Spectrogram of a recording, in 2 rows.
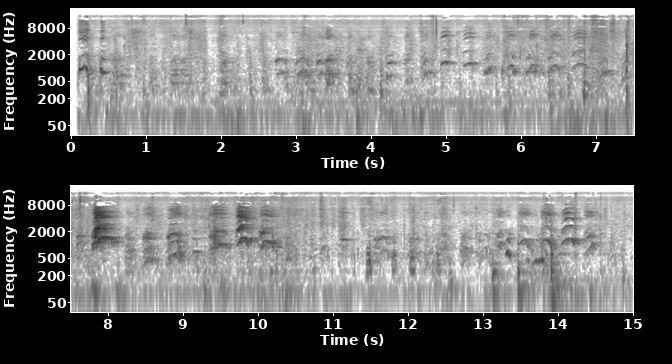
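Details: Weimaraner puppies, 18 days old, walking better and discovering their voices: a busy mix of short squeaky yelps, whines and little barks, with one sharper high yelp near the middle and a burst of overlapping cries toward the end.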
